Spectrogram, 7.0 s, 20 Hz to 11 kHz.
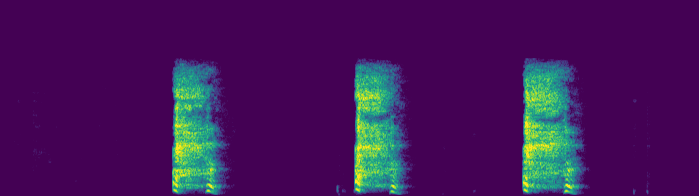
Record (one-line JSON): {"three_cough_length": "7.0 s", "three_cough_amplitude": 24890, "three_cough_signal_mean_std_ratio": 0.31, "survey_phase": "beta (2021-08-13 to 2022-03-07)", "age": "18-44", "gender": "Female", "wearing_mask": "No", "symptom_none": true, "smoker_status": "Ex-smoker", "respiratory_condition_asthma": false, "respiratory_condition_other": false, "recruitment_source": "REACT", "submission_delay": "4 days", "covid_test_result": "Negative", "covid_test_method": "RT-qPCR", "influenza_a_test_result": "Negative", "influenza_b_test_result": "Negative"}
